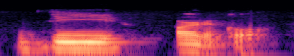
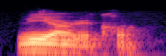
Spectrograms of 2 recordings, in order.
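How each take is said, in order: First: The phrase is spoken slowly and carefully. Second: The phrase is spoken quickly at natural pace. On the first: "if we slow it down" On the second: "If we speed it up to a native speaker's pace"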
